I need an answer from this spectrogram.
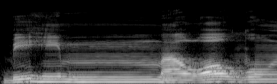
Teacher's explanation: یہ را اور ضاد کو موٹا پڑھنا ہے، میم کو باریک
